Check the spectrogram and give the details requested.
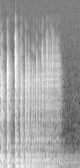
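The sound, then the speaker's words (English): A quick flurry of small hard clicks and rattles, like dice tumbling across a surface, starting sharp and loud, then quickly settling and fading out after about a second. “So the old dice are causing some shit.”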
